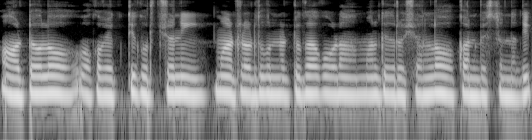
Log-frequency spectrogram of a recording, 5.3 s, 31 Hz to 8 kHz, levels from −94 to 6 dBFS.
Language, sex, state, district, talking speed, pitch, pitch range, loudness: Telugu, female, Andhra Pradesh, Visakhapatnam, 125 wpm, 190 Hz, 185-195 Hz, -13 LUFS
